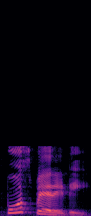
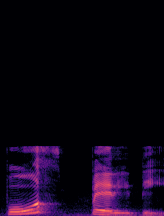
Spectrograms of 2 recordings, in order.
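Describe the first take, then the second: First: The word is said smoothly in one go. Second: The word is broken into separate syllables. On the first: "अब इसको साथ में बोलना है" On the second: "तोड़ और जोड़ के बोलना है"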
